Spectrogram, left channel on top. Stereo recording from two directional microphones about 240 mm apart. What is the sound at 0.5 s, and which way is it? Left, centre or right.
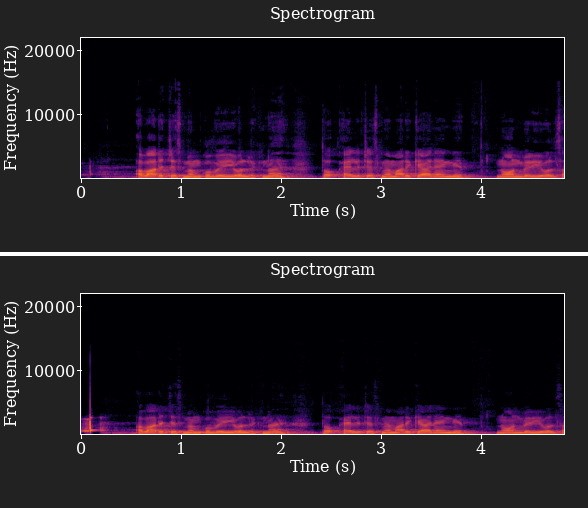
Speech, centre.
